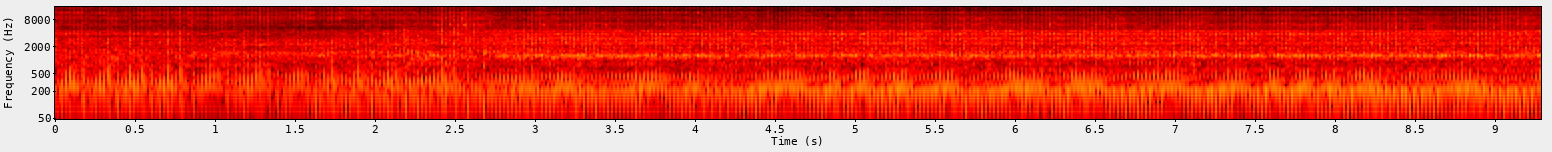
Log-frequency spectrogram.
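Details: Vintage Husqvarna 2100 CD 99cc two-stroke chainsaw, fresh rebuild with new bearings, seals and rings: steady crisp buzz at even high speed, no surging or misses; runs clean, high jet could be leaned out more.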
